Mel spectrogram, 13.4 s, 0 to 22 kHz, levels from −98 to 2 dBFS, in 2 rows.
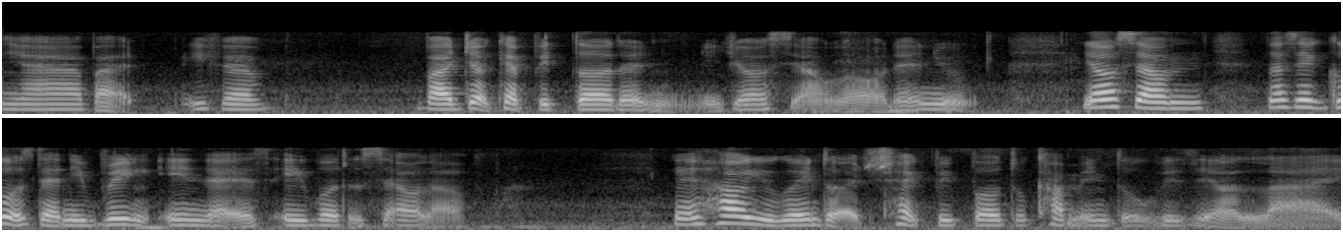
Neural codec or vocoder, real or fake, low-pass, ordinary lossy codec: none; real; 7.2 kHz; none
